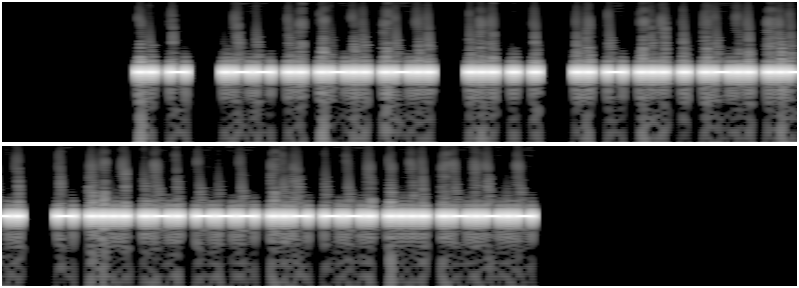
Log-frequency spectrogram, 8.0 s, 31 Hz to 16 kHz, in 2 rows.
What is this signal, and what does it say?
Morse code, heard as a keyed tone, about 42 wpm, 700 Hz. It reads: IT WILL SEE ITSELF THROUGH.
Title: Sentences from Top 1000 Words - Review Part 5 - 45wpm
